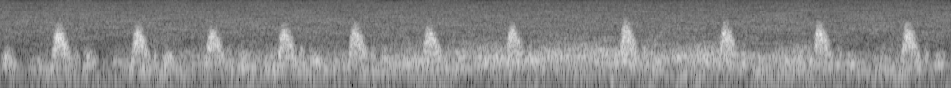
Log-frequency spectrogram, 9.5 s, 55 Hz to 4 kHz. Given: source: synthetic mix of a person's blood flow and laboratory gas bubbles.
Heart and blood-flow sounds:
Doppler ultrasound of blood flow; subclavian vein
no bubbles
From the record:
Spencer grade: 0 (complete lack of bubble signals)

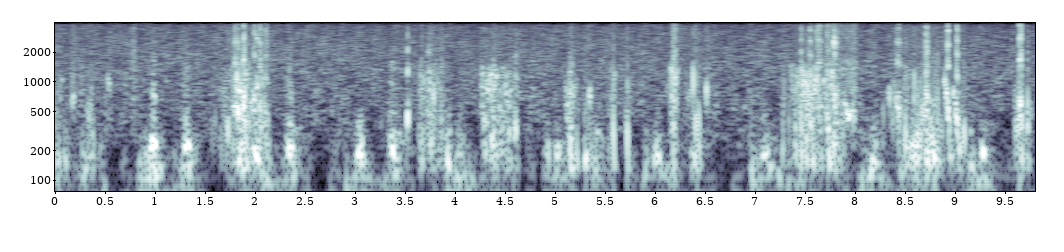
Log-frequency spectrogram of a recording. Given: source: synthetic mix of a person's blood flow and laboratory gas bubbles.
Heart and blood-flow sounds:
Doppler ultrasound of blood flow; precordium
0.00-0.21 s: bubbles
0.32-0.41 s: bubbles
0.52-0.58 s: bubbles
1.53-2.17 s: bubbles
3.50-3.57 s: bubbles
3.62-3.92 s: bubbles
4.24-4.64 s: bubbles
5.08-5.25 s: bubbles
5.28-5.43 s: bubbles
5.51-5.64 s: bubbles
5.68-5.78 s: bubbles
6.10-6.55 s: bubbles
7.25-8.03 s: bubbles
8.26-9.13 s: bubbles
9.56-9.77 s: bubbles
From the record:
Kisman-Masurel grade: 233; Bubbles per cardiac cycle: several, 3 to 8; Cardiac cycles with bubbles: 50 to 99%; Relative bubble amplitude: loud (0.450 to 0.775); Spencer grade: 3 (all of the cardiac periods contain showers or single bubble signals, but not dominating or overriding the cardiac motion signals); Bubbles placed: only in the low amplitude regions of the cardiac cycle

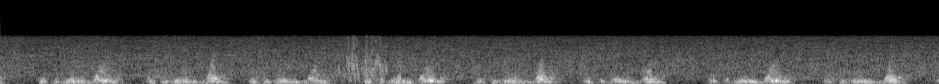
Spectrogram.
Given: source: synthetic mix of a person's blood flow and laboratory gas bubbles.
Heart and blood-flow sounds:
Doppler ultrasound of blood flow; precordium
3.27-3.89 s: bubbles
3.94-4.08 s: bubbles
From the record:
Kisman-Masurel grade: 211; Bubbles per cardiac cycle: several, 3 to 8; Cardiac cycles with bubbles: 1 to 10%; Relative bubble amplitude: barely perceptible (0.100 to 0.250); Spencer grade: 1 (occasional bubble signal discernible with the cardiac motion signal, with majority of cardiac periods free of bubbles); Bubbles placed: only in the low amplitude regions of the cardiac cycle

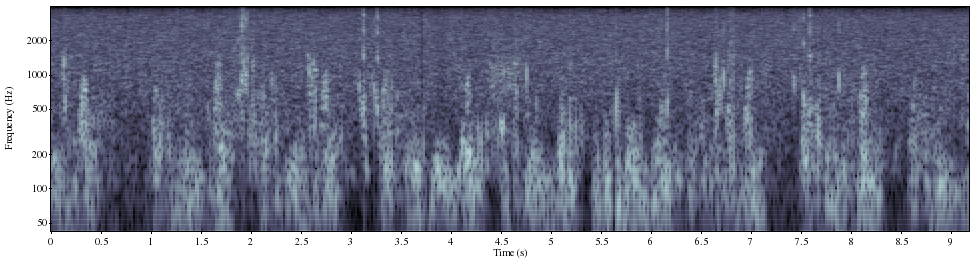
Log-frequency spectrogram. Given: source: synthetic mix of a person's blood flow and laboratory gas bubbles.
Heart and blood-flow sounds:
Doppler ultrasound of blood flow; precordium
0.09-0.22 s: bubbles
1.83-2.10 s: bubbles
2.19-2.28 s: bubbles
2.42-2.50 s: bubbles
2.54-2.69 s: bubbles
3.04-3.65 s: bubbles
4.23-4.80 s: bubbles
4.84-4.88 s: bubbles
5.13-5.35 s: bubbles
5.61-5.71 s: bubbles
5.85-5.95 s: bubbles
6.12-6.34 s: bubbles
6.61-6.93 s: bubbles
7.40-7.46 s: bubbles
7.50-7.79 s: bubbles
7.84-8.04 s: bubbles
From the record:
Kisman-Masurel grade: 222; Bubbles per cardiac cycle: several, 3 to 8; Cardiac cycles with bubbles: 10 to 50%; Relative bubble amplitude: moderate (0.250 to 0.450); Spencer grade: 2 (many but less than half of the cardiac periods contain bubble signals, singularly or in groups); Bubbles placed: only in the low amplitude regions of the cardiac cycle

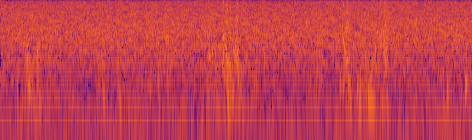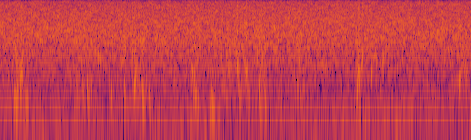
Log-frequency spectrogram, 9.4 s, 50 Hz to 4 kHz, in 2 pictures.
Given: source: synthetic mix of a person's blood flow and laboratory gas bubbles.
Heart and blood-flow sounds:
Doppler ultrasound of blood flow; subclavian vein
0.15-0.43 s: bubbles
0.98-1.08 s: bubbles
1.15-1.23 s: bubbles
1.37-1.78 s: bubbles
2.04-2.46 s: bubbles
2.60-2.71 s: bubbles
3.38-3.93 s: bubbles
4.42-4.51 s: bubbles
4.62-4.71 s: bubbles
4.82-5.03 s: bubbles
5.38-5.42 s: bubbles
5.46-6.25 s: bubbles
6.54-6.74 s: bubbles
6.79-7.42 s: bubbles
7.65-7.79 s: bubbles
8.25-8.38 s: bubbles
8.40-8.60 s: bubbles
9.28-9.44 s: bubbles
From the record:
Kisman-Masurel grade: 232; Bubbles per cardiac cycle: several, 3 to 8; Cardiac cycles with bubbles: 50 to 99%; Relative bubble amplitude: moderate (0.250 to 0.450); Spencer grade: 3 (all of the cardiac periods contain showers or single bubble signals, but not dominating or overriding the cardiac motion signals); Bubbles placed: anywhere in the cardiac cycle

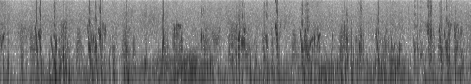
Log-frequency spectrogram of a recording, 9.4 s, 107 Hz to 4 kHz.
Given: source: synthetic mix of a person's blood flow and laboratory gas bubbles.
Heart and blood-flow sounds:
Doppler ultrasound of blood flow; subclavian vein
0.00-0.21 s: bubbles
0.34-0.85 s: bubbles
1.00-1.45 s: bubbles
1.73-2.14 s: bubbles
2.17-2.34 s: bubbles
2.48-2.75 s: bubbles
2.88-2.98 s: bubbles
3.21-3.68 s: bubbles
4.00-4.44 s: bubbles
4.56-5.00 s: bubbles
5.08-5.16 s: bubbles
5.24-5.64 s: bubbles
5.99-6.44 s: bubbles
6.63-6.69 s: bubbles
6.72-7.29 s: bubbles
7.46-8.06 s: bubbles
8.26-8.71 s: bubbles
8.76-9.34 s: bubbles
From the record:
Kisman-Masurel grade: 242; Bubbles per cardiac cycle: several, 3 to 8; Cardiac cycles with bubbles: 100%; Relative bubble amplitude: moderate (0.250 to 0.450); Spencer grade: 3 (all of the cardiac periods contain showers or single bubble signals, but not dominating or overriding the cardiac motion signals); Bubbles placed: anywhere in the cardiac cycle

